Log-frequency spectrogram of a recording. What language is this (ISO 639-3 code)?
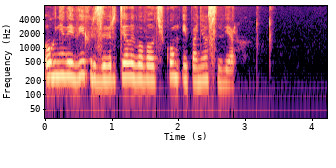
rus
